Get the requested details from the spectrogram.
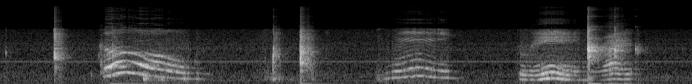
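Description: A toddler babbles and squeals in a high voice close by.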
